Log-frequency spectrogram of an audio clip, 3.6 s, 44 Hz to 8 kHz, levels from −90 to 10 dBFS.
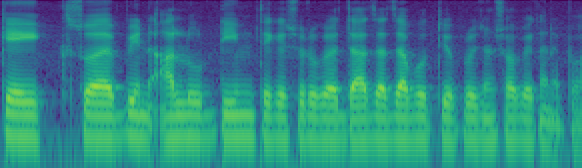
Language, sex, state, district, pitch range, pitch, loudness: Bengali, male, Tripura, West Tripura, 105-110 Hz, 105 Hz, -17 LUFS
